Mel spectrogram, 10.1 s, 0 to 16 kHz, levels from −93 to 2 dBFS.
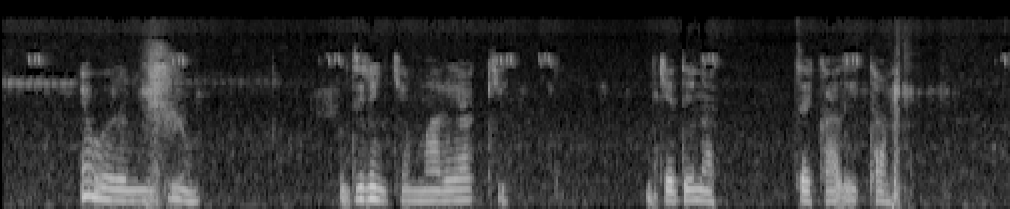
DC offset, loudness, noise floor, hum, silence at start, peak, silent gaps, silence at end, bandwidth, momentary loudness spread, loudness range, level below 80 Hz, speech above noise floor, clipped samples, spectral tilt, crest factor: under 0.1%; -30 LUFS; -64 dBFS; none; 0.05 s; -12 dBFS; none; 0 s; 11.5 kHz; 19 LU; 3 LU; -62 dBFS; 34 dB; under 0.1%; -6 dB/octave; 20 dB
